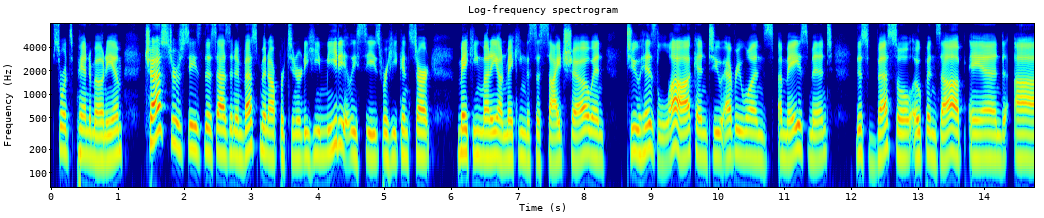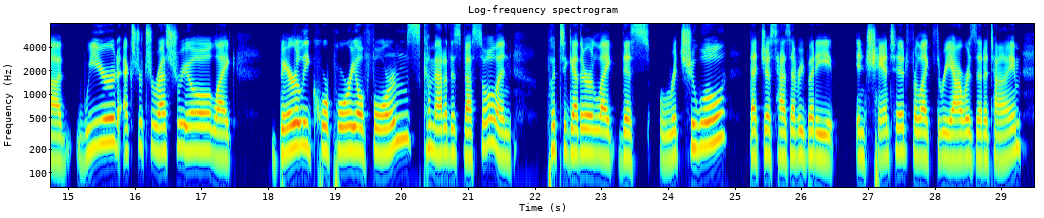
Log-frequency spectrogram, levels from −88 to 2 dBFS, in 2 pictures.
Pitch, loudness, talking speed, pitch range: 170 Hz, -26 LUFS, 135 wpm, 155-190 Hz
